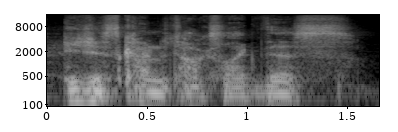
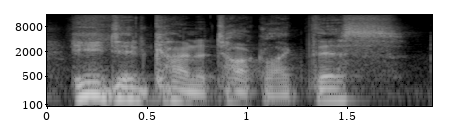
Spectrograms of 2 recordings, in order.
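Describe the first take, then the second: First: Low, soft Batman without the gravel; understated deep superhero voice; Affleck. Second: Slow, slightly menacing nasal hero; lightly nasal animated-hero voice, unhurried; nasal Batman. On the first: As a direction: drop low and quiet, no growl. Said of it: "I don't even think Affleck does that". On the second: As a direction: put a little more emphasis in, nasally. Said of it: "like, nasally". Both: Shown as a demonstration.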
